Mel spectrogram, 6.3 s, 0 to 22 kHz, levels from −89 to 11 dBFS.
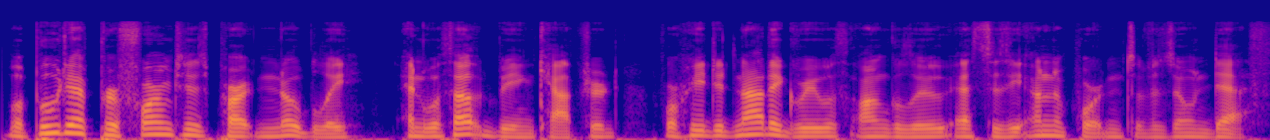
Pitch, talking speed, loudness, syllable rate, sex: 125 Hz, 215 wpm, -22 LUFS, 6.7 syllables/s, male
